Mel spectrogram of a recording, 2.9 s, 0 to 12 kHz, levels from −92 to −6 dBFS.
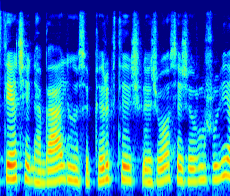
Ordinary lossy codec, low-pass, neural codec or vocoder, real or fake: Opus, 64 kbps; 9.9 kHz; autoencoder, 22.05 kHz, a latent of 192 numbers a frame, VITS, trained on one speaker; fake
